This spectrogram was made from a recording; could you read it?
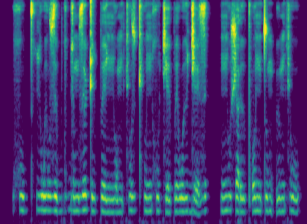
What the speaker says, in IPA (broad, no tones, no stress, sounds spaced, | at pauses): x u b t̪ʰ i w ɨ w z ɨ b ɡ u ɡ e m z ɨ ʈ i p e ɲ o m c u z cʰ u ɲ x u c e p e w ɨ ɟ e z | ɲ u ʃ ɐ ɾ ɨ pʼ o ɲ t u m ʔ ʉ m c u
